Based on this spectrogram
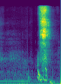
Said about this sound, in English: Sorry, sneezes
